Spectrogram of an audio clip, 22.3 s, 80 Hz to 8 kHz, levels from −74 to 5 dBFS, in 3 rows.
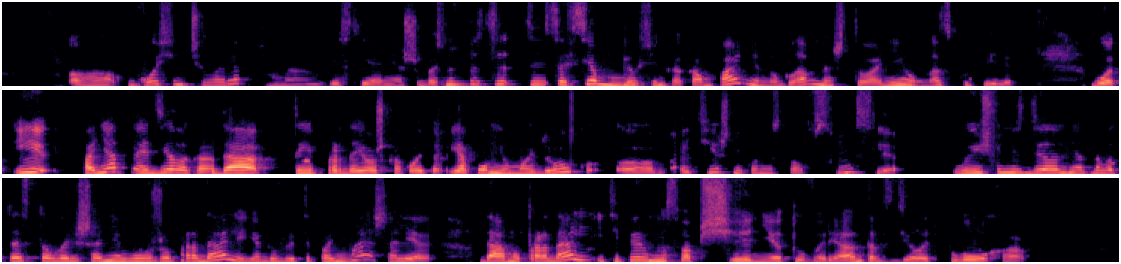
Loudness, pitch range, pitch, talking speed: -23 LUFS, 205-270 Hz, 240 Hz, 170 wpm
